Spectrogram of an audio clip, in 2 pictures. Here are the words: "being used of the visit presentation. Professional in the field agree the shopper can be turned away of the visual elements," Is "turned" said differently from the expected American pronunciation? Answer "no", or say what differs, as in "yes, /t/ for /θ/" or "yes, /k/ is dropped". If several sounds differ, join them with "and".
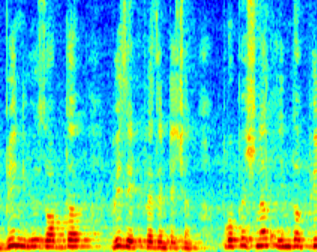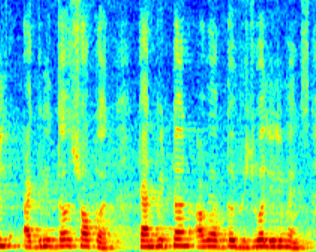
yes, /d/ is dropped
